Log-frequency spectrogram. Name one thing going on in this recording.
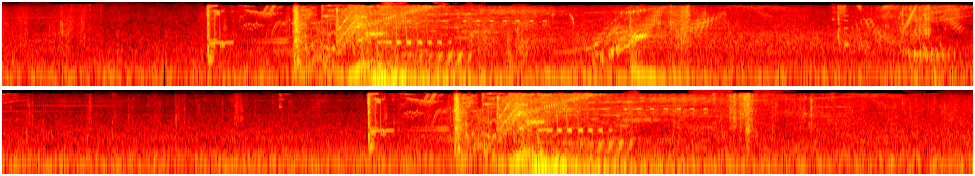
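Electronic chimes and whooshes ring out.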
